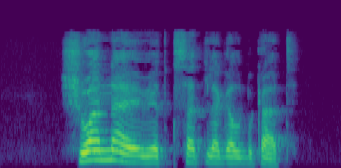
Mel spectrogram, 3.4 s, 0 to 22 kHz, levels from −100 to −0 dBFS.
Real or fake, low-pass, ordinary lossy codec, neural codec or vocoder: real; 9.9 kHz; MP3, 64 kbps; none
